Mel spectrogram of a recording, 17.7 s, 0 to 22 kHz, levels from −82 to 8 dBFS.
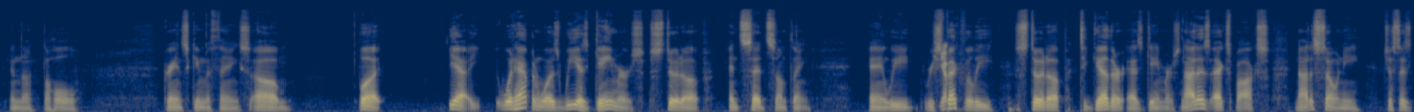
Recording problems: none

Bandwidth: 15 kHz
